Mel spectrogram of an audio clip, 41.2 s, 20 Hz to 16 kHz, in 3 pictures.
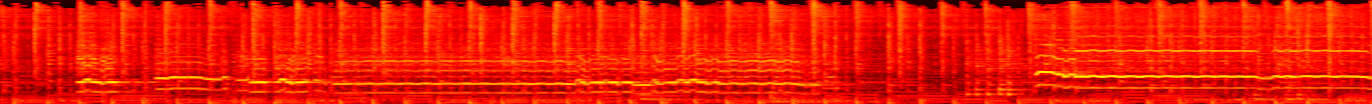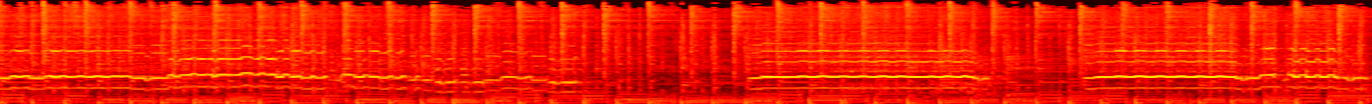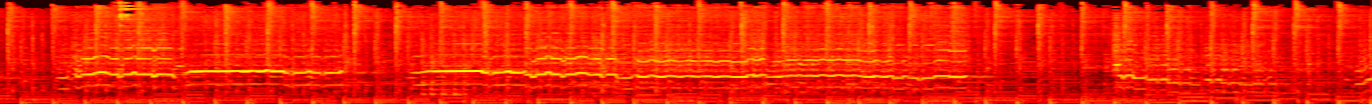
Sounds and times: Flute: 0:00.0 - 0:41.1.

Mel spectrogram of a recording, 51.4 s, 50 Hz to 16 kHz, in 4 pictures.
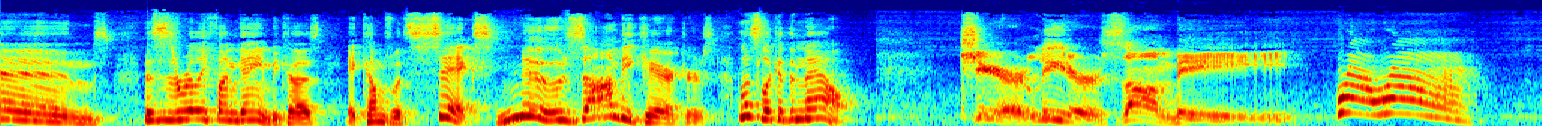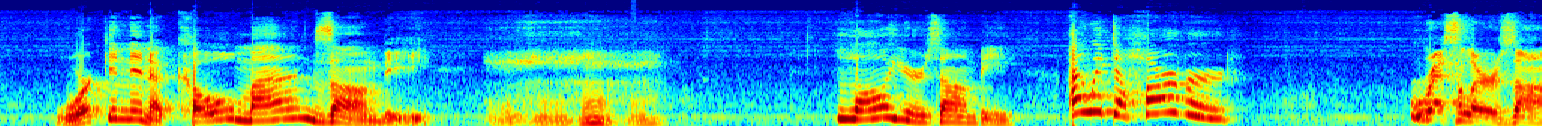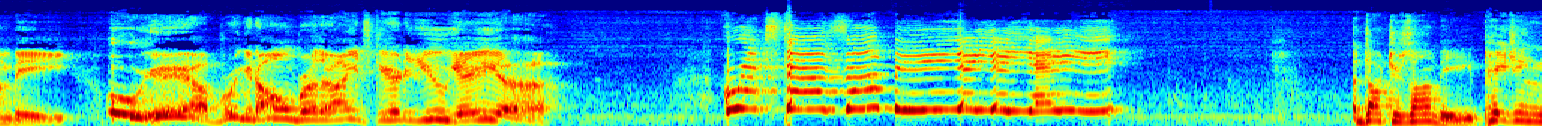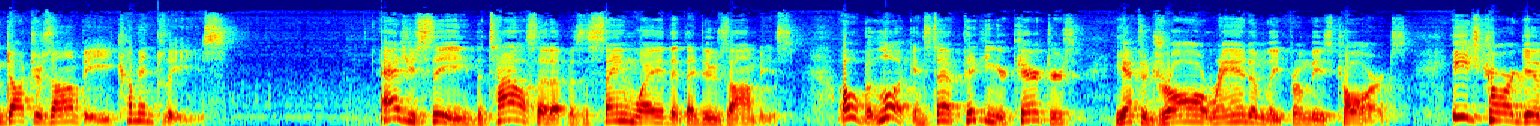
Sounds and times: Speech: 0:00.0 - 0:07.2, 0:08.0 - 0:12.4, 0:13.3 - 0:18.4, 0:19.8 - 0:23.3, 0:24.6 - 0:30.5, 0:31.7 - 0:35.2, 0:37.0 - 0:40.6, 0:41.7 - 0:51.3
Inside, small room: 0:00.0 - 0:51.3.

